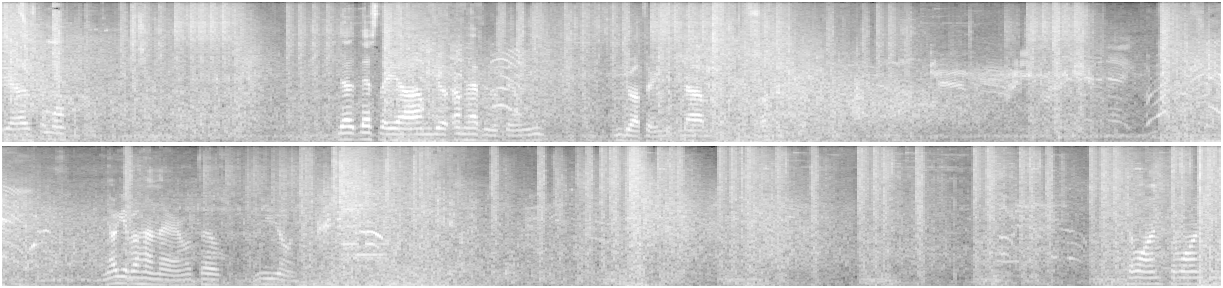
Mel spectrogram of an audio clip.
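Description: Guns fire in rapid bursts nearby.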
